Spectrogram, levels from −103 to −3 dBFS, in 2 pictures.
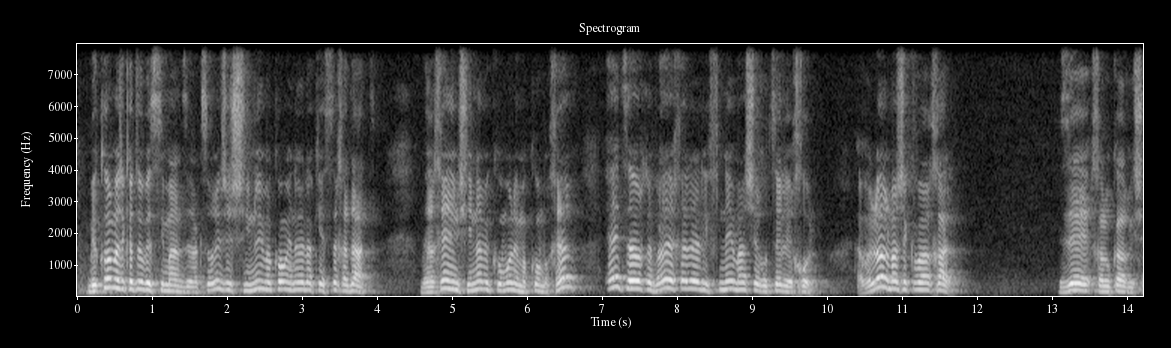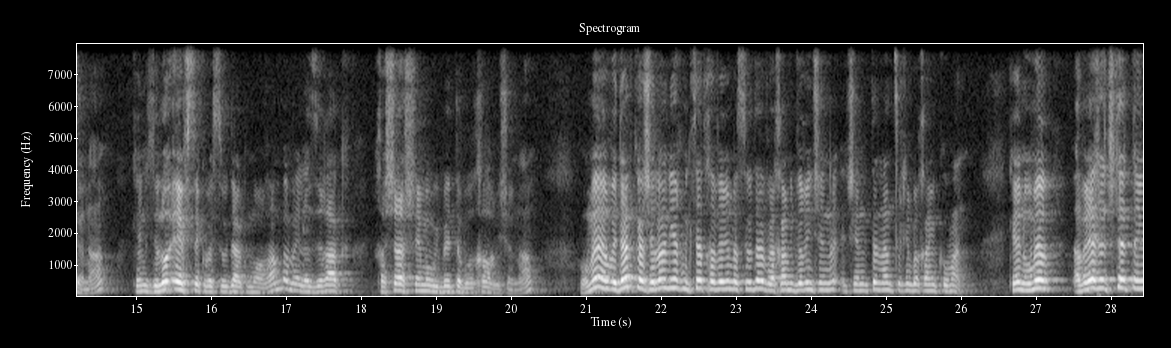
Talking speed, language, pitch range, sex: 160 wpm, Hebrew, 190-240 Hz, male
